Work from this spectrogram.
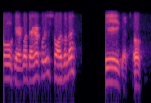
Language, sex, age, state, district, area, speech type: Bengali, male, 45-60, West Bengal, Purba Bardhaman, urban, conversation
